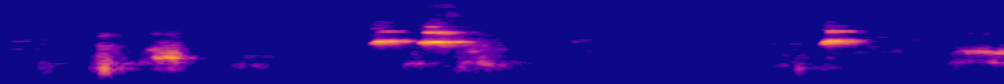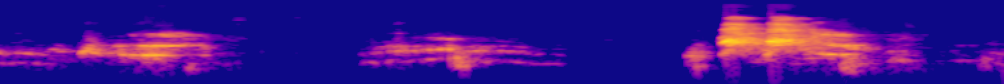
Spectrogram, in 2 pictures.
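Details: Blenheim Cavalier King Charles Spaniel puppies from a litter of five born on New Year's to Paris and Spike, in an indoor puppy pen: scattered short yelps and whimpers with pauses between, ending in a louder, harsher yelp.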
